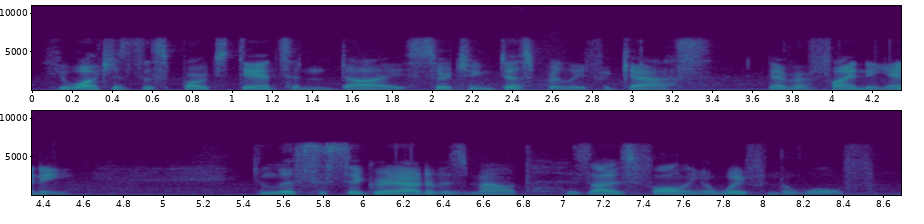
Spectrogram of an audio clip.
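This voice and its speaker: A man's voice: on the low side, a little fast, fairly bright tone. Man narrating, dull faintly noisy recording. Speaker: host reading a visual novel aloud. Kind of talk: narrating story prose.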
